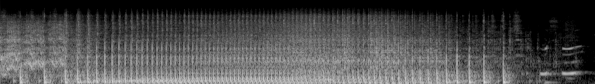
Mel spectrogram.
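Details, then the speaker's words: John Deere 145 riding mower with a Briggs & Stratton OHV V-twin that ran low on oil. With the left plug wire off it runs on one cylinder with a steady, even thumping and no popping. A stuck valve popping back through the intake is suspected. "on that side when I've got the left side unplugged, sounds like it's running good and you don't really hear that pop anymore. Well, that's probably because one of these valves is stuck because it was ran low on oil."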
